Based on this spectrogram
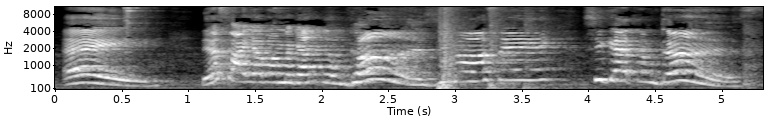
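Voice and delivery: high, loud, victorious bragging; triumphant boast. Real, not acted. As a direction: crow about finally opening it. Mama boasts about her strength.

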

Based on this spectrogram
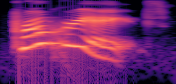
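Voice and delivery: procreate punched high and loud; stress on procreate. Real, not acted. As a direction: hit procreate hard to make the point. Stressing biology argument.

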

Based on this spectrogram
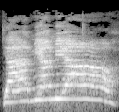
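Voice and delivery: long drawn-out attack yell; Kamehameha shout. Pretend. Kid shouting Dragon Ball attack.

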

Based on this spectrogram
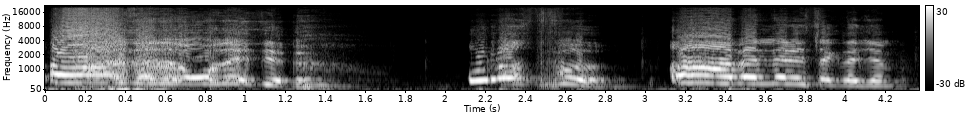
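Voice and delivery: very high, frantic shrieks; panicked screaming. Real, not acted. Player spotted and needing a hiding place, panicked screaming. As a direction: cry out in fright, scrambling to hide. Startled, looking to hide.

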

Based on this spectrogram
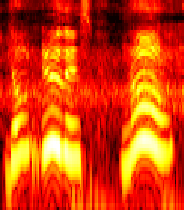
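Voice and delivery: alarmed protest. Real, not acted. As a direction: protest loudly as the attack closes in. Pleading as game mobs attack.

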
